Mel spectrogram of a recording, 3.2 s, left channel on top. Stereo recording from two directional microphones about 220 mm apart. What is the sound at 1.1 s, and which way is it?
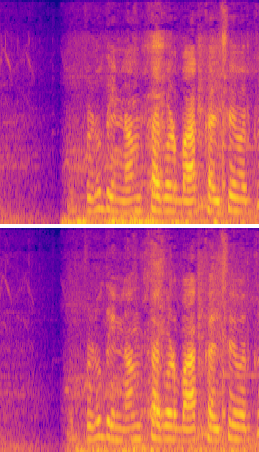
Speech, 25° right (ahead or behind).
